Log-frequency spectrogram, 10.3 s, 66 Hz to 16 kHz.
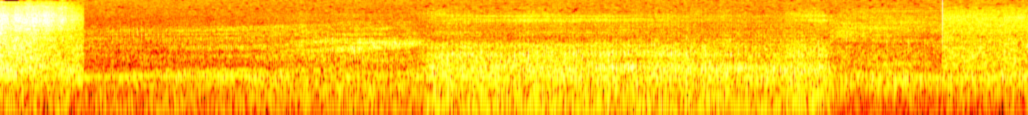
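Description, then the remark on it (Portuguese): Small kart engines drone and rev steadily nearby, a continuous buzzing roar with shifting pitch, loud and close, with no voices over it, during a 500-mile kart endurance race. “E o Grum está ali, pertinho dos motores”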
